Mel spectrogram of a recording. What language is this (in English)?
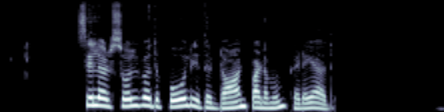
Tamil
